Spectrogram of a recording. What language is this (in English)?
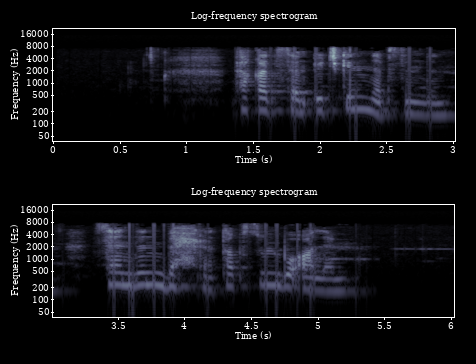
Uyghur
